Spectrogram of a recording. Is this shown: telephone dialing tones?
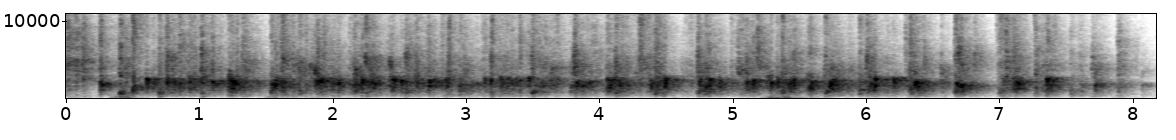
no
